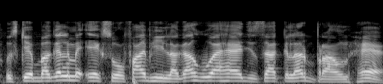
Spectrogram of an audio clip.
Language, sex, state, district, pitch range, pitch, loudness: Hindi, male, Jharkhand, Ranchi, 145-165 Hz, 160 Hz, -13 LUFS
